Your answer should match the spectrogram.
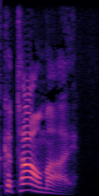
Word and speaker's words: ktaomai: The Greek word is kataomai. Let me spell it. K-T-A, kata, O-M-A-I. Kataomai. K-T, hush. K-T-A-O-M-A-I.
